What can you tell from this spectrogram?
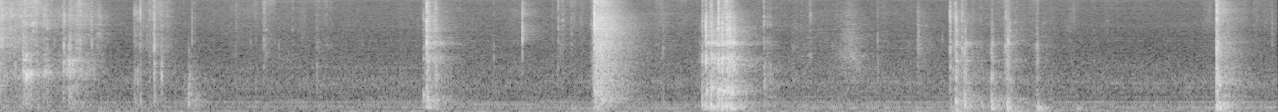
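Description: A handful of separate plastic clicks and knocks from a hand blender's chopper attachment, its bowl holding whole hazelnuts and almonds, as the lid is fitted and the motor unit is set on top. The loudest knock comes about halfway through. The blender is not running yet.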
